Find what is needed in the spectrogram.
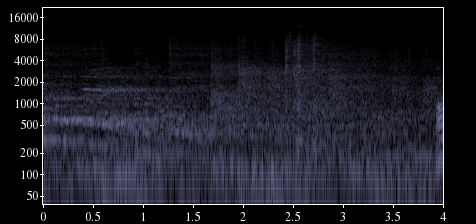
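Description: Voices in a large hall calling out to cheer on a bench press, trailing away, with a couple of sharp metallic knocks typical of a loaded barbell being set back into the rack hooks.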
